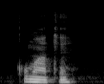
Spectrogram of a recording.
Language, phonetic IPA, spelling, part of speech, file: Polish, [kũˈmatɨ], kumaty, adjective, LL-Q809 (pol)-kumaty.wav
